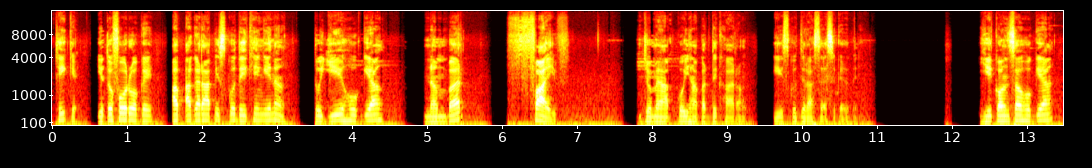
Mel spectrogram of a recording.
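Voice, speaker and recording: Man, indian english accent, schoolteacher, patient step-by-step explaining, slightly raised pitch. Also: a bit bright, a little hiss or hum. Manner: slow, patient, counts aloud step by step. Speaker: teacher. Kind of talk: worksheet lesson for school pupils.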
